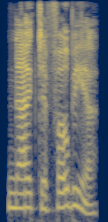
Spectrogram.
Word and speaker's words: nyctophobia: Unless you have this, which, how do you pronounce this? Nyctophobia.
